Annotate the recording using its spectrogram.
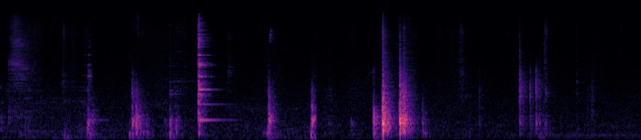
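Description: A metal spoon scraping and tapping against a glass bowl and a glass jar while thick blended herb paste is spooned across, in separate knocks with quiet gaps between. One tap leaves a short glass ring about two and a half seconds in, and the loudest cluster of knocks comes about five seconds in.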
